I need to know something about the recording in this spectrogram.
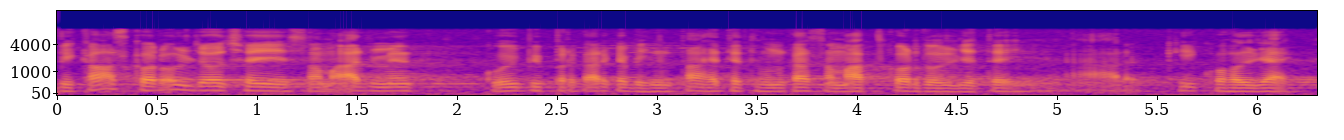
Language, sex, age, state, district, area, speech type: Maithili, male, 60+, Bihar, Purnia, urban, spontaneous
